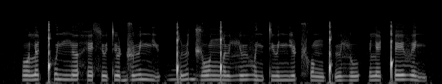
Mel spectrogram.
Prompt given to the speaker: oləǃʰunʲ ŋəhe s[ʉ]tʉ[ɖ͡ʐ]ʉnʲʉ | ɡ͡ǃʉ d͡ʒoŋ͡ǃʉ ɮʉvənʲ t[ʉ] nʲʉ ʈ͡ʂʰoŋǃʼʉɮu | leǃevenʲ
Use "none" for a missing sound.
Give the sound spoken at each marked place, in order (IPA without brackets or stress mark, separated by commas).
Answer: ʉ, ɖ͡ʐ, ʉ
